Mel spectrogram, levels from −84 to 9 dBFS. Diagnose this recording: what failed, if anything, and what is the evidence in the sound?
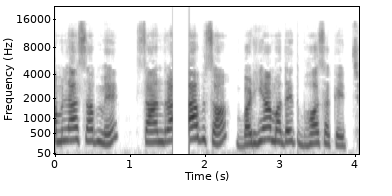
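Codec stage. Sibilance sounds gritty and lispy. Likely HE-AAC compression near 24 kbps, rebuilding treble from copied lower bands.

Playback stage. The sound drops to silence from 1.57 to 1.79 s, then resumes. A likely playback stall, with the player starved of data or blocked.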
